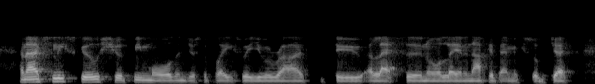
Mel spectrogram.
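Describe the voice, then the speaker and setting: Very deep and low in pitch, a man with a Liverpool accent talks at a very fast pace with ordinary pitch variation. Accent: Liverpool (Scouse). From northern England, Liverpool. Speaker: educator, school leader. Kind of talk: conference presentation.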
